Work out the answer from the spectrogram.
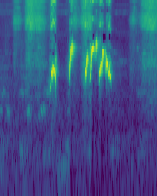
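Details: Red-whiskered bulbul practising its song so young white-cheeked birds learn it: a short burst of quick, bright, warbled notes, rising and falling, lasting about a second, between faint soft rustling.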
